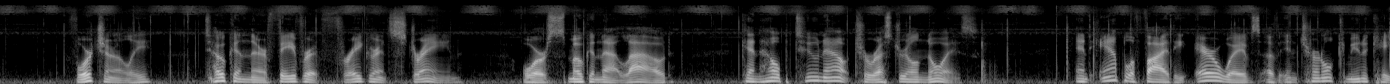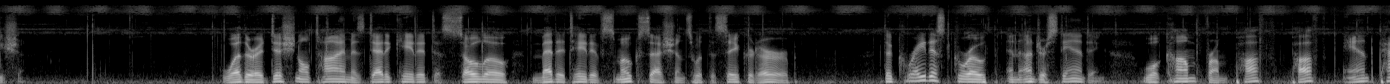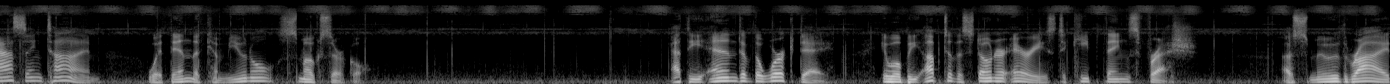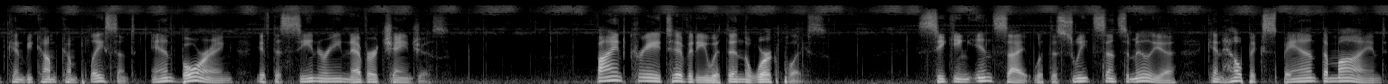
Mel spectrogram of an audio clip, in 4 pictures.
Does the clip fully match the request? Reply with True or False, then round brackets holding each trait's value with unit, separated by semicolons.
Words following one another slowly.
True (110 wpm)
